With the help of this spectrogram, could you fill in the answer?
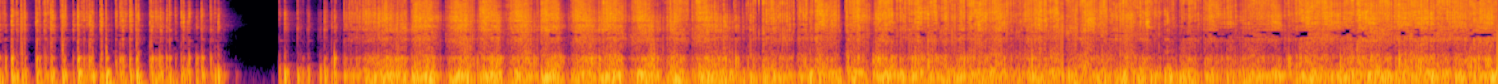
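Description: Long pink glitter nail tips rest on a hollow steel wire-mesh microphone head, scratching and tapping it quickly. The result is a dense, boomy, low-heavy rasp with rapid irregular ticks, broken by a brief silence just before the two-second mark, then continuing steadily to the end.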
